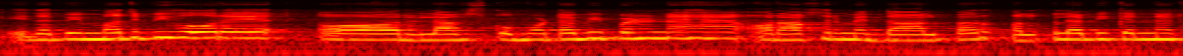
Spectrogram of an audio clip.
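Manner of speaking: ordinary talk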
